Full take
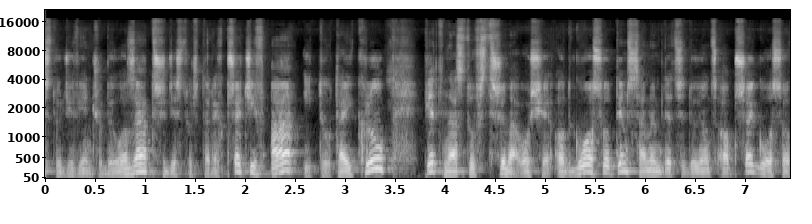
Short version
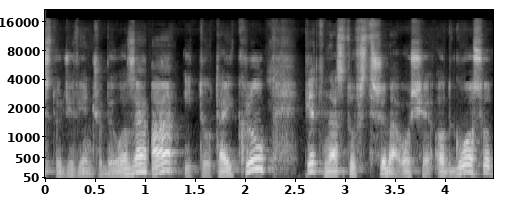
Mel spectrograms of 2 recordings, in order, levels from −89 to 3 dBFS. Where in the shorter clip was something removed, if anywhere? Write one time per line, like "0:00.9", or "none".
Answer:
0:01.0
